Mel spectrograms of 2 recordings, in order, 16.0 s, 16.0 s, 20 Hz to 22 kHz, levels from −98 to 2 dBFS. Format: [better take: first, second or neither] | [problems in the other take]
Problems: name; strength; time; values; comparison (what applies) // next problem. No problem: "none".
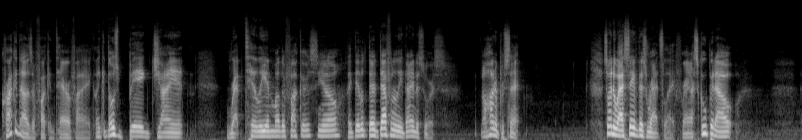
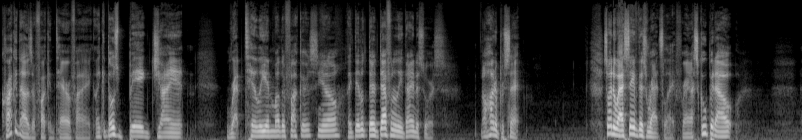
second | muffled; slightly; fading above 3 kHz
